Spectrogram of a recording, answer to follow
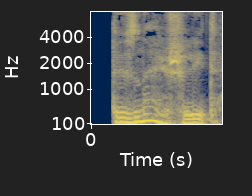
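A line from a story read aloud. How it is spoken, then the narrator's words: Sighing. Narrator (Russian): депутат вздохнул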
